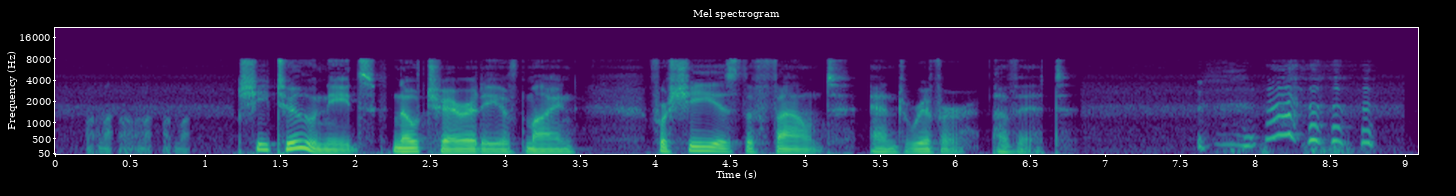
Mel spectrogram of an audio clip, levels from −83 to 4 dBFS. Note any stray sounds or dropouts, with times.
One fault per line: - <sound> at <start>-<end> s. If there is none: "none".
- laugh at 0.2-0.9 s
- laugh at 7.6-8.8 s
